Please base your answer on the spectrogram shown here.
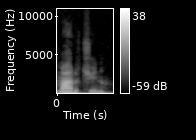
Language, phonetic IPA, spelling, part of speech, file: Polish, [ˈmarʲt͡ɕĩn], Marcin, proper noun, Pl-Marcin.ogg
